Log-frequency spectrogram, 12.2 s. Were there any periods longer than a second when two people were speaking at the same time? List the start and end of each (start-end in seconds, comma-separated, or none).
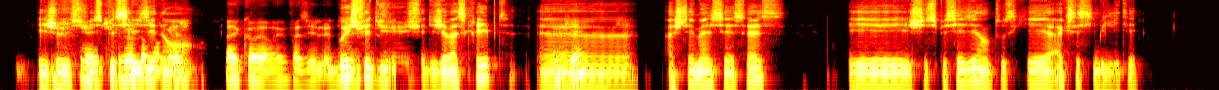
0.5-2.1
